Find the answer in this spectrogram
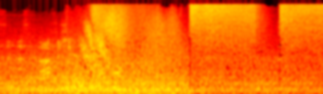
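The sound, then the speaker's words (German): A spray gun hisses steadily as it airbrushes paint onto glass, a broad continuous airy rush with brief pauses and restarts, fairly loud. “Der Umgang mit der Spritzpistole erfordert Fingerspitzengefühl und sehr viel Übung.”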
